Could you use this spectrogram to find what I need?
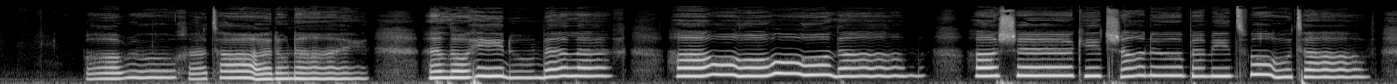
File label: Candle Blessing Female Voice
